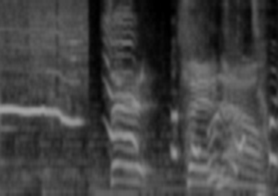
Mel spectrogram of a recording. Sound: blows on a dog whistle too hard

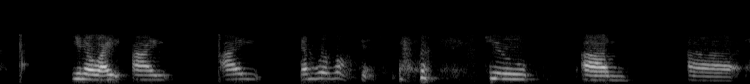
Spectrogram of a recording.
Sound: laugh

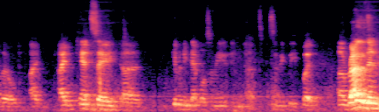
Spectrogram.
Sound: man speaks off mic

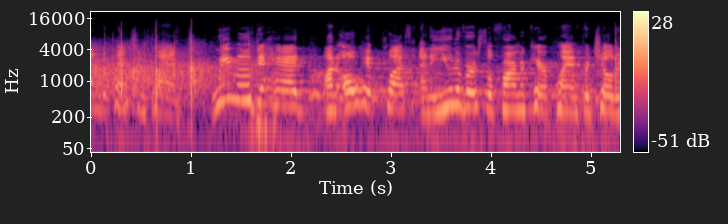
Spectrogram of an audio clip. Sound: applause

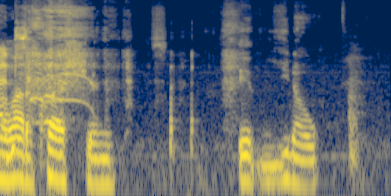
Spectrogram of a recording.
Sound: chuckles

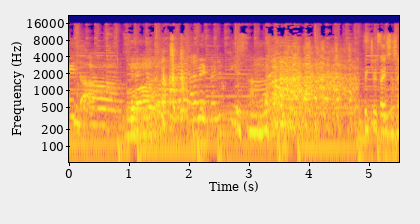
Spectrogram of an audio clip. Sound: everyone laughs

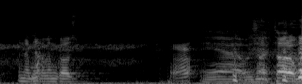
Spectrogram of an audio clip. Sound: ribbit

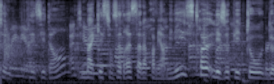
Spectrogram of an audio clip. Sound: applause

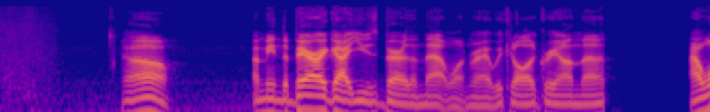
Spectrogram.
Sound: none

